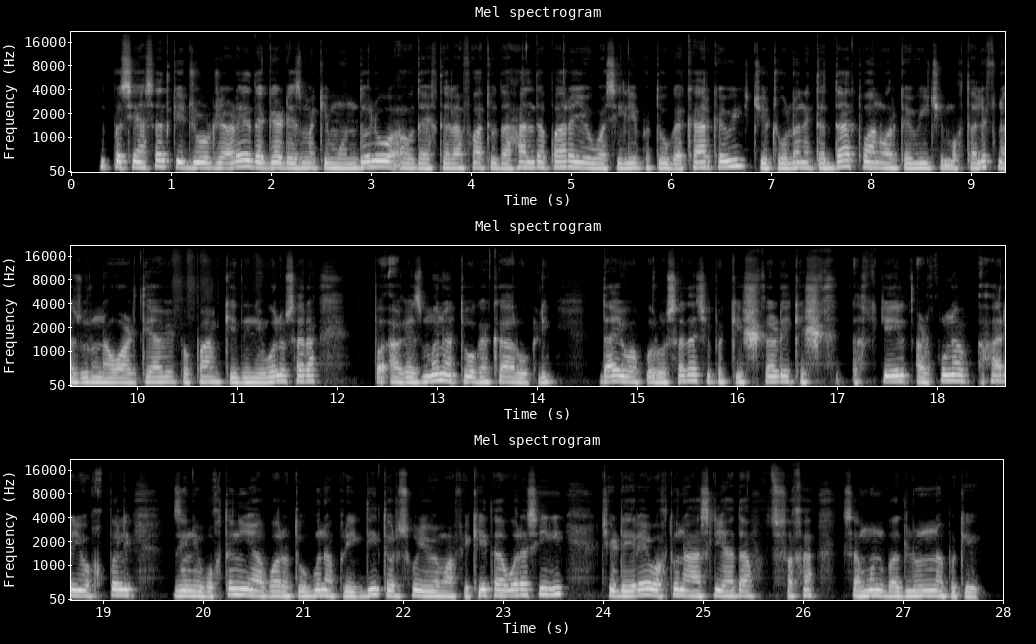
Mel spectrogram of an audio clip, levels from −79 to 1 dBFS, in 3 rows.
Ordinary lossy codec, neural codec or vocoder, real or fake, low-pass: none; none; real; 19.8 kHz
